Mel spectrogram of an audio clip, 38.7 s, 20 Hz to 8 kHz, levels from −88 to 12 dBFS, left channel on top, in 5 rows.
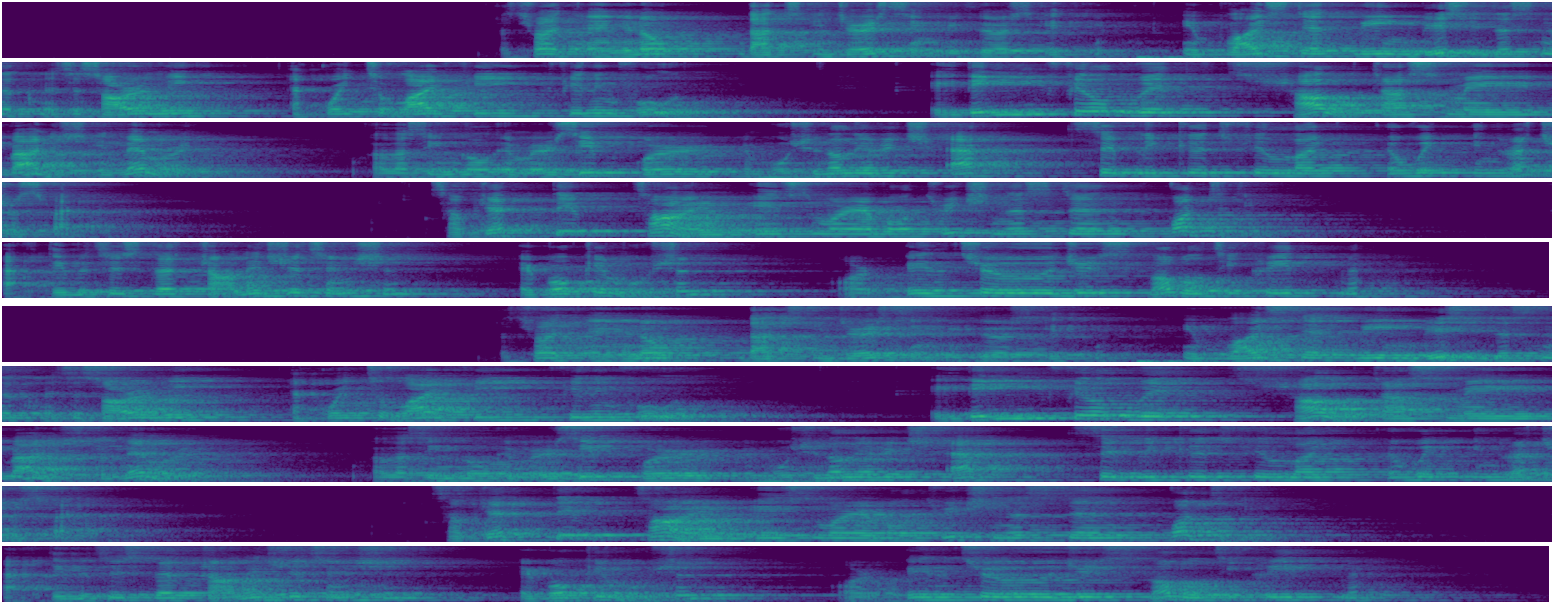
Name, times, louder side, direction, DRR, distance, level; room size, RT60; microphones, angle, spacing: voice 1, 2.6-5.3 5.9-8.8 9.2-11.2 12.4-13.6 13.9-16.5 17.3-20.4 20.9-22.1 22.4-23.6 25.4-29.5 31.0-33.0 33.6-34.5 35.2-37.8, left 2 dB, 40° left, 2 dB, 3.4 m, -34 dB
27.5 x 24.0 x 5.9 m, 1.3 s
head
